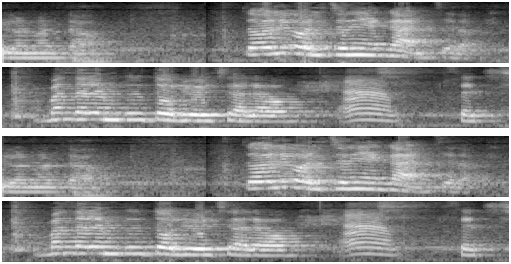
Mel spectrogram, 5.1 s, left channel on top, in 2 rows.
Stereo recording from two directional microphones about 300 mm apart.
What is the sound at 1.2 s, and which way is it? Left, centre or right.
A woman's voice, centre.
